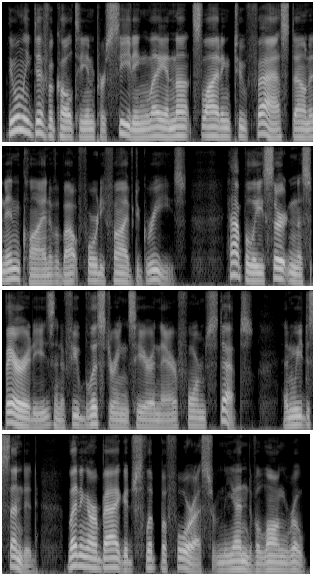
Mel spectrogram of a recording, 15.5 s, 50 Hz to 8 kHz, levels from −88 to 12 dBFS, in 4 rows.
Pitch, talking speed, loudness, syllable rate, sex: 125 Hz, 180 wpm, -19 LUFS, 5.5 syllables/s, male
